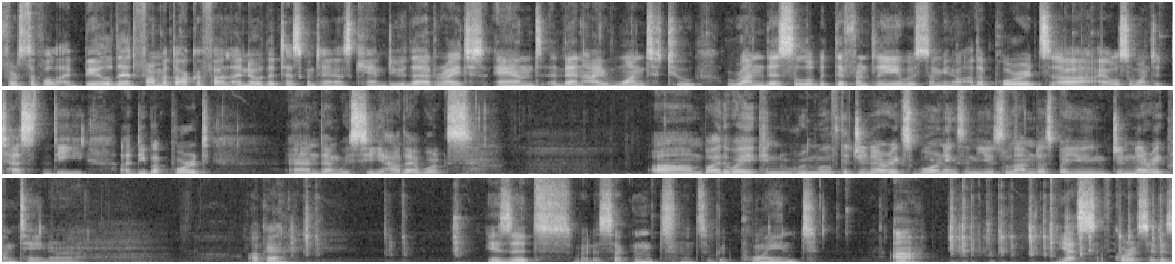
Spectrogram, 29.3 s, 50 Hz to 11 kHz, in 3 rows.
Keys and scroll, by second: 22.5 ctrl+super+h, 27.0-29.2 typing.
